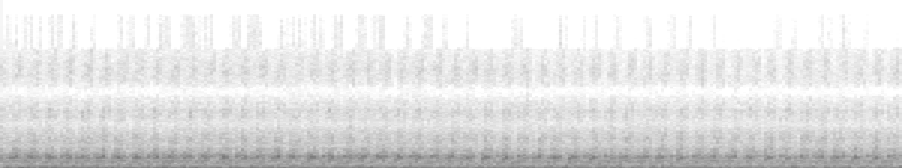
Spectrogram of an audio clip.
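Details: Ford tractor diesel started after clearing a blocked fuel supply at the tank tap (pulled in a lot of air): steady, even low chug at idle with no knocks, misses or rattles; healthy idle.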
